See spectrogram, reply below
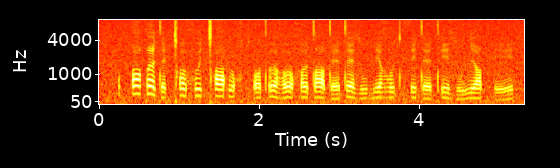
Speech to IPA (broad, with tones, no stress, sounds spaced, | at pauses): t͡sʼ ɑ˥ q e˥˩ t ɛ˩ ǀʰ ɔ˥˩ χʷ e˥˩ ǀʰ ɑ˥ f u˧ χ t͡sʼ ɔ˧ tʼ ɤ˥˩ ʁ o˥˩ χ ɤ˥˩ t ɑ˥˩ t ɛ˩˥ t ɛ˥˩ z u˧ b e˥ ʁ u˥˩ t θ e˥˩ t ɛ˩˥ tʼ e˥˩ z u˩˥ lʲ ɑ˥ t͡sʼ e˩˥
